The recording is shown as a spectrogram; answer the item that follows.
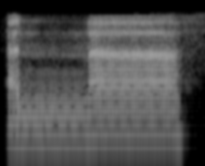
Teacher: الألف بعد النون مرققة لأن النون مرققة، ولا نقول الناس، هذا لا يصح أبدا.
